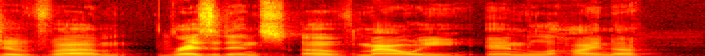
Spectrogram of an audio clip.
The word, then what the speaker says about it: Lahaina: Even the people in Lahaina? Is that how you pronounce it? – Lahaina? Yeah.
